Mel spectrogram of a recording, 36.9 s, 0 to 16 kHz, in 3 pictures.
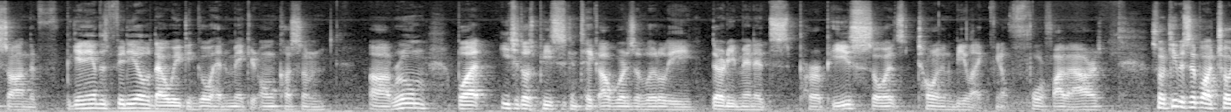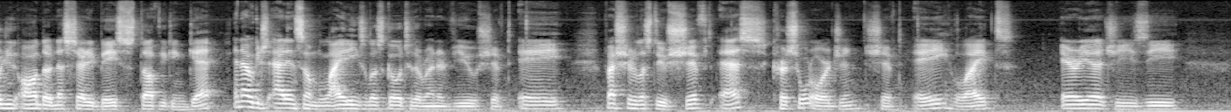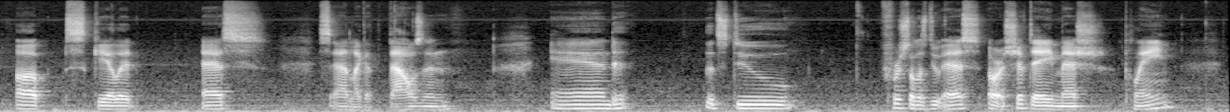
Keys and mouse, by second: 5.9 KP_0, 14.6 click, 16.5 click, 17.4 shift+a, 19.5 shift+s, 21.2 shift+a, 23.2 g, 23.5 z, 24.6 click, 25.2 s, 26.4 click, 27.5-28.6 drag, 28.2 KP_0, 28.3 KP_0, 33.9 shift+a, 36.7 s.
